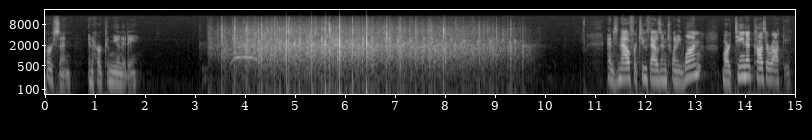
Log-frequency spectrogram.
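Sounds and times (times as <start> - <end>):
audience applauding: 3.1 - 9.9
sharp close claps: 3.1 - 9.9.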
